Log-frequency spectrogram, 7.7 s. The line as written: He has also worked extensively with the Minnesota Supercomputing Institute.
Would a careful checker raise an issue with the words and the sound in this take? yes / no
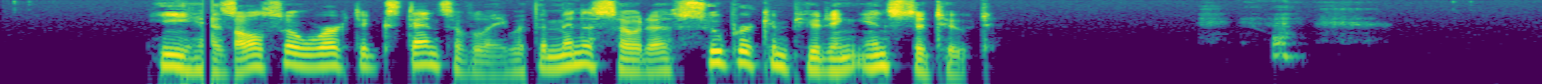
yes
